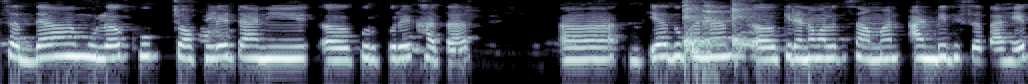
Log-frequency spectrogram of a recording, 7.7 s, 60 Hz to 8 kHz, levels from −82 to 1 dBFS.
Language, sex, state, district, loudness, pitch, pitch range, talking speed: Marathi, female, Maharashtra, Pune, -12 LUFS, 270 Hz, 250-285 Hz, 130 wpm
